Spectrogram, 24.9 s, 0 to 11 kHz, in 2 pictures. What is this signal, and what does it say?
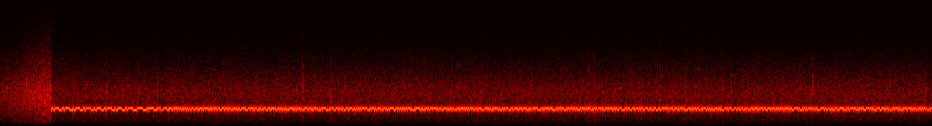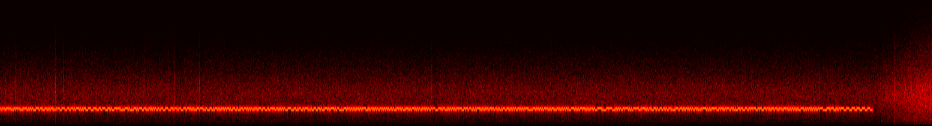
NAVTEX (SITOR-B), 100 baud, 170 Hz shift, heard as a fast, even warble, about 1500 Hz centre, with static crashes. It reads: H8ROD ET3X2 1Z5JY SG89L JC3LG XKZFS APGKM U39PF ODVV6 T0NXO HOVOB QIVEM ZRJH7 ZNOHJ RA0E8 CUR5E NS449 JANMQ 5ESZC N4GVG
